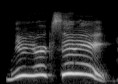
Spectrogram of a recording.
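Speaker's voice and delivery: high, slow sing-song; playful echo. Pretend. Echoing the echo.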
